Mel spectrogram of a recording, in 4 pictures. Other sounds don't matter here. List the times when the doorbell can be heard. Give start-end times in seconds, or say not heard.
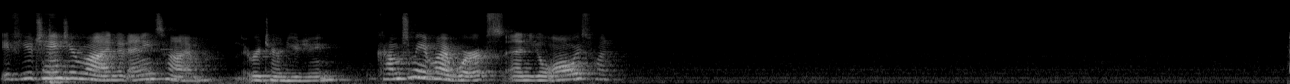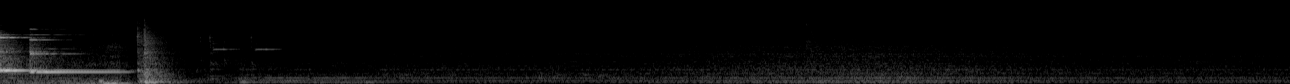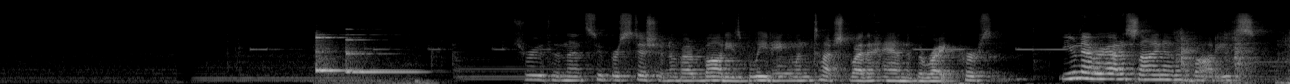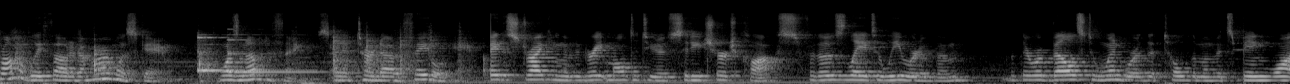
12.9-14.1, 28.9-30.1, 40.6-41.9.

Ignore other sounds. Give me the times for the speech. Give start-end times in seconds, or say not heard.
0.0-6.1, 31.0-51.5.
